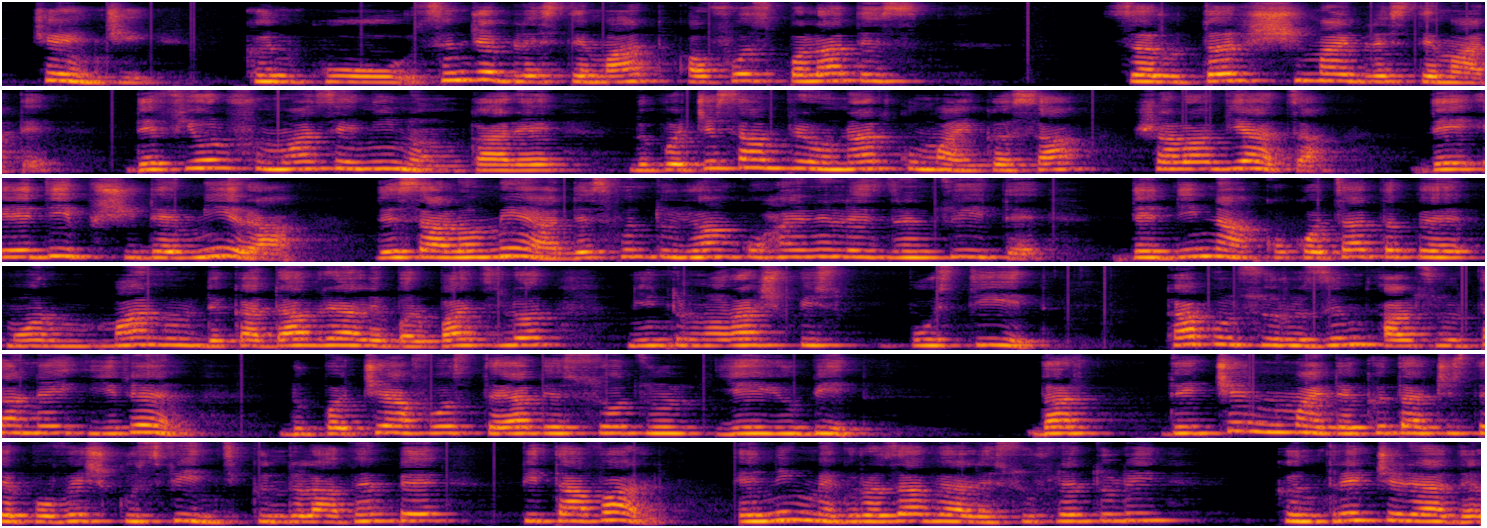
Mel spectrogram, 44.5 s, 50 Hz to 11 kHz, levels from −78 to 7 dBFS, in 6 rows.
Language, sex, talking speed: Romanian, female, 115 wpm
